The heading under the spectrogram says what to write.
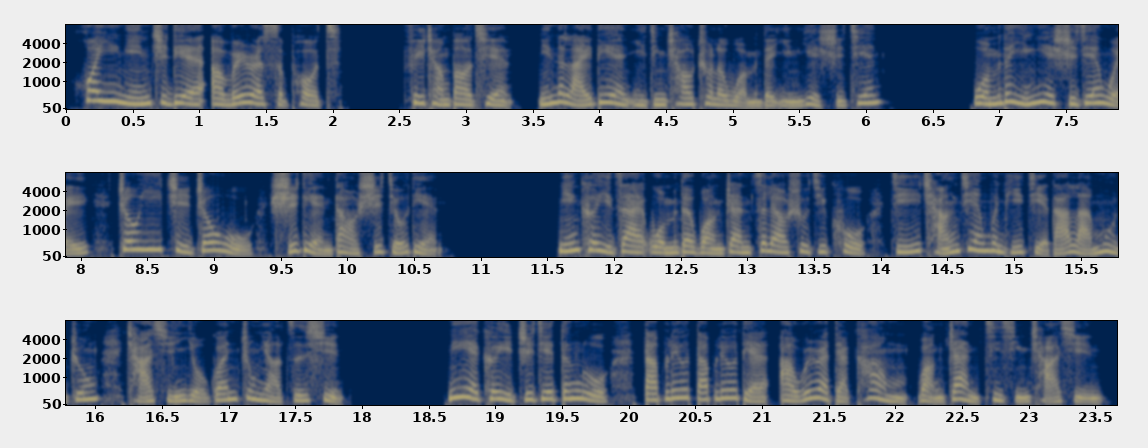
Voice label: w telefon, chinesisch, sprecher

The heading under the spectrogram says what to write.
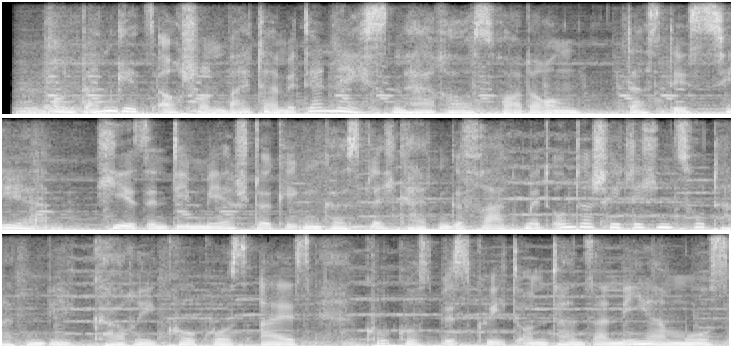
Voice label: de werbung, deutsch frauen; sprecher

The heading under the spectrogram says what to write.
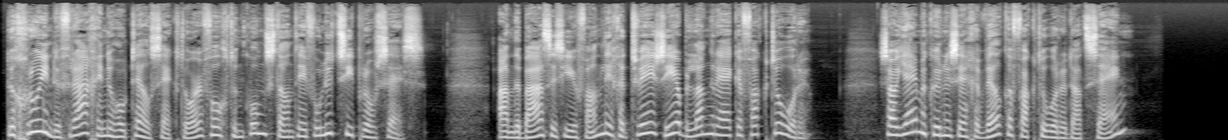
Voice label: niederlaendisch elearning; sprecher

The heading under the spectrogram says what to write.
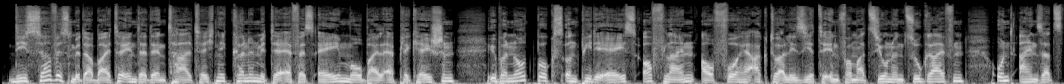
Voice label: de elearning, deutsch maenner; sprecher

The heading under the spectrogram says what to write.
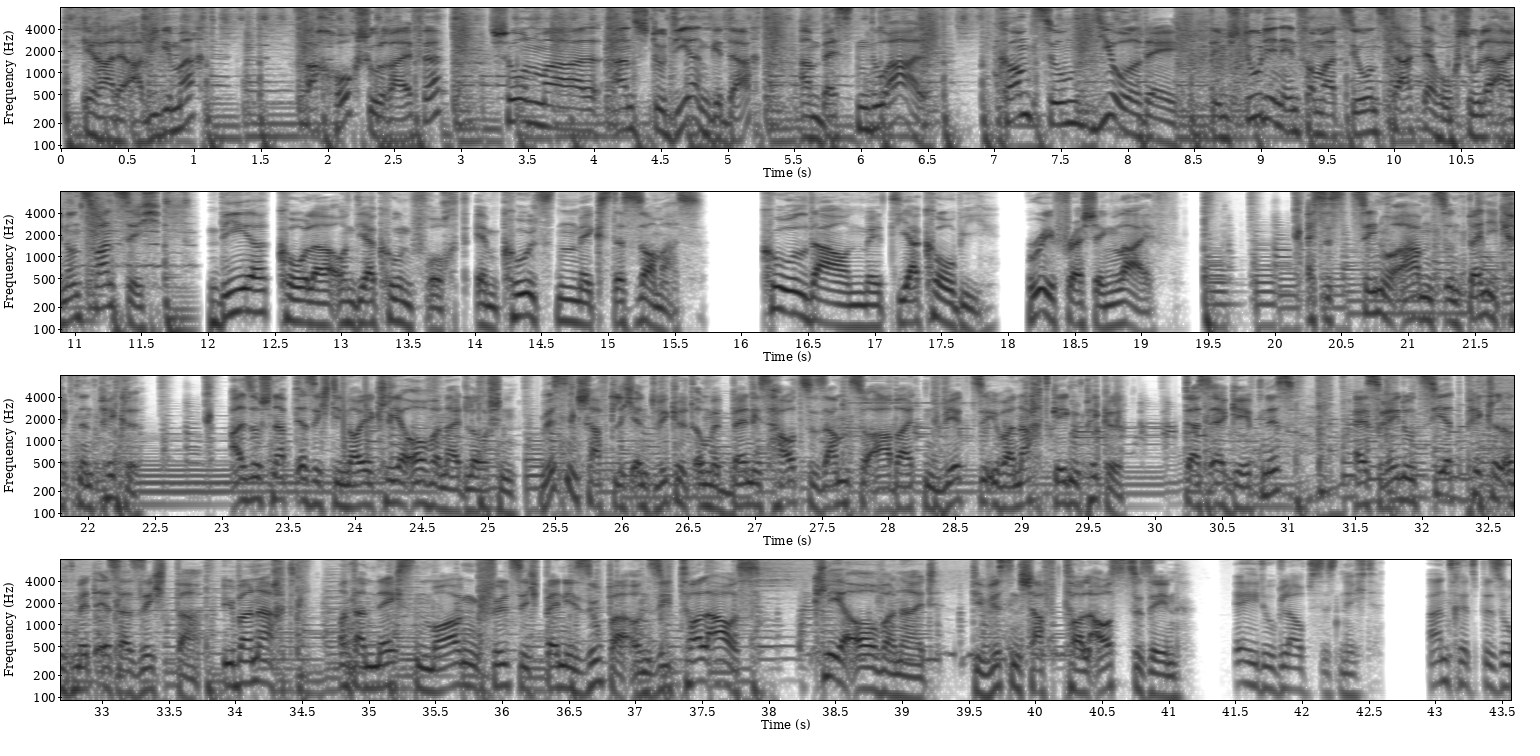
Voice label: werbung

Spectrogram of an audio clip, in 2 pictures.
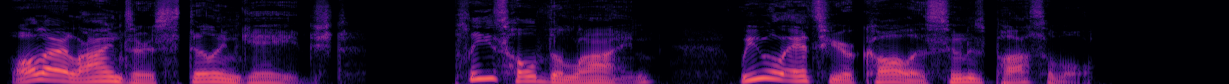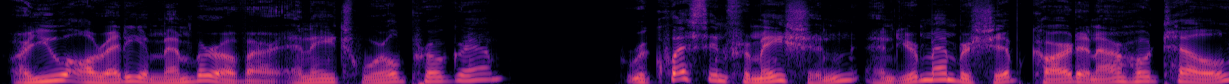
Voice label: US telefon, englisch; sprecher

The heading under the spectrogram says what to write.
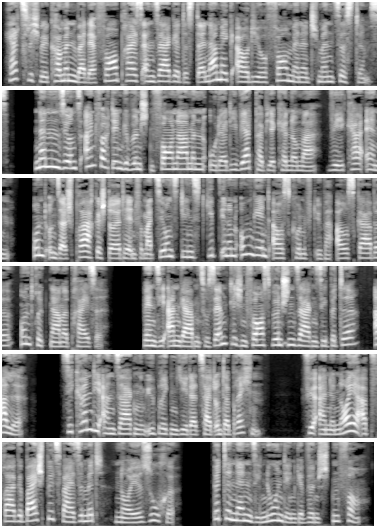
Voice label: deutsch frauen telefon

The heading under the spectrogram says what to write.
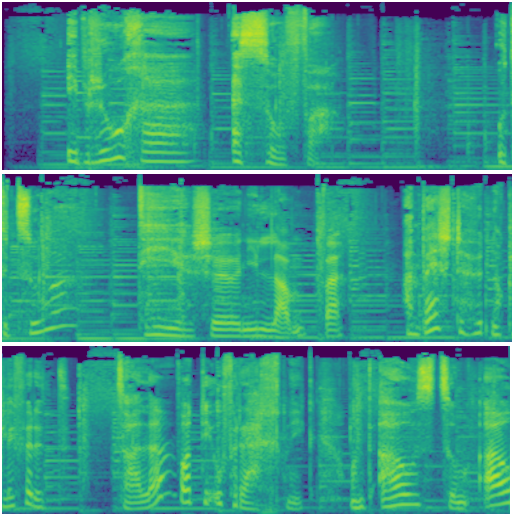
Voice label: schweizerisch werbung

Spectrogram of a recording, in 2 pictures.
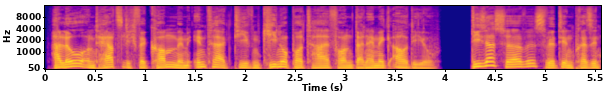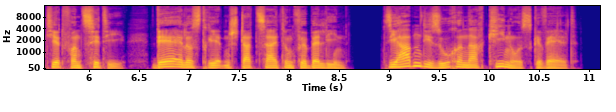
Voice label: telefon, deutsch maenner; sprecher

